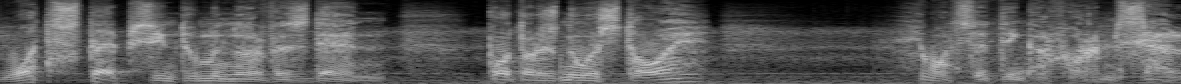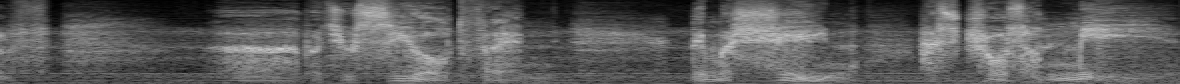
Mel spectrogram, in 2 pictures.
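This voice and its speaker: A man's voice: extremely low pitch, expressive, takes it slowly, vocal fry, background noise, heavily acted. An actor playing an unhinged, scheming game villain who speaks in a theatrical, menacing way, savoring his words. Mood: gloating, menacing. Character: unhinged scheming male villain, zealot of a thinking machine. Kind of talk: video game villain acting.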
